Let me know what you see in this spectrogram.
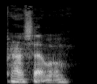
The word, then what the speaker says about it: paracetamol: You keep pronouncing stuff wrong. You've just said paracetamol is paracetamol. – What's the definitive on this, please? – Paracetamol. – Thank you. You've answered that correctly.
